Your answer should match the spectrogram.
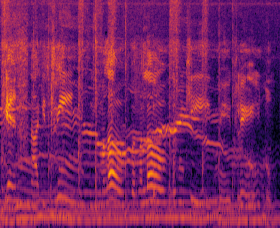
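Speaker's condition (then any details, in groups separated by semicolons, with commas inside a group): No condition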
